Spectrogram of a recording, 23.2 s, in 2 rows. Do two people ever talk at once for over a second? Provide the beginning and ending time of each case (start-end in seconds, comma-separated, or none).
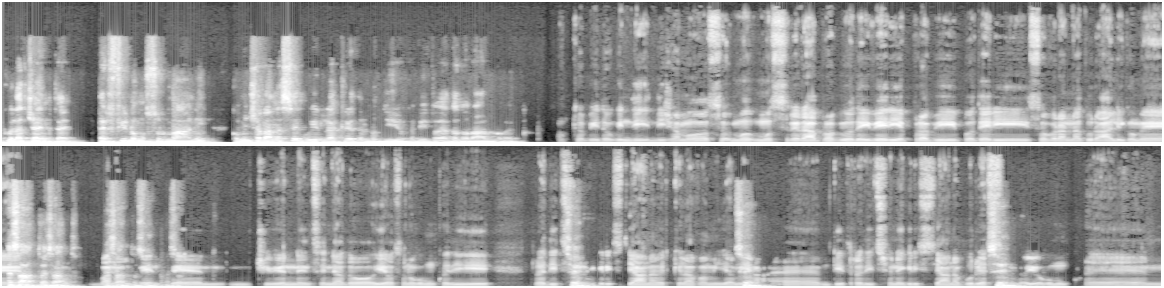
11.6-13.5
